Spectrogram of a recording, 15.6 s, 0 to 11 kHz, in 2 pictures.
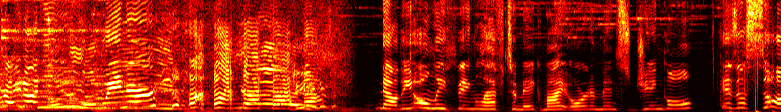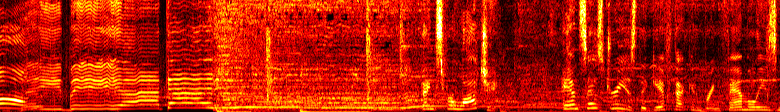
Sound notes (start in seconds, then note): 0.0 laughs; 0.3 festive music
